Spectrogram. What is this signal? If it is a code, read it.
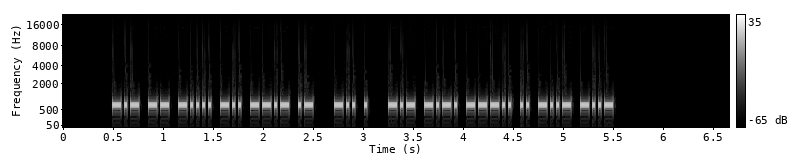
Morse code, heard as a keyed tone, about 40 wpm, 700 Hz. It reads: KM6DQA DE KC8IXX
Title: USA Callsign DE Callsign 40wpm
